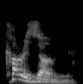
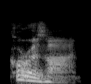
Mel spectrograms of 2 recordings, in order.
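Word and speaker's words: corazón: latin police of their corazon i think it's pronounced corazon yes corazon goddess arizona ladies and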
